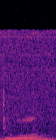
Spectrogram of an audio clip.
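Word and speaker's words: Dual: for about a year called Duel. It's spelled D-U-A-L, but it's a clone, like a pseudo sci-fi thing that it deals with cloning.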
